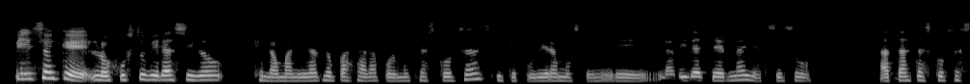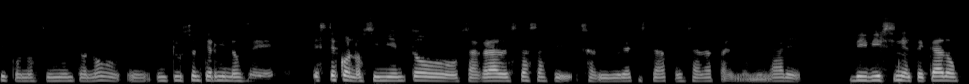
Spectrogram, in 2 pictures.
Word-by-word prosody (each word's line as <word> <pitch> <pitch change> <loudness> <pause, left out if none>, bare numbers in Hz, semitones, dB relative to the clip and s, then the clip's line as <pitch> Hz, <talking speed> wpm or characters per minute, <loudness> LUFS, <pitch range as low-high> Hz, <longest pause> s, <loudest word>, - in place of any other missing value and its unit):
Pienso 255 +3 +6
que 195 -9 +10
lo 200 -1 +6
justo 215 +3 +1
hubiera 210 -1 +7
sido 205 0 +2 0.3
que 195 - -5
la 170 -2 +1
humanidad 170 +1 0
no 190 - 0
pasara 180 0 -4
por 165 -3 -4
muchas 170 +1 -8
cosas, 230 +9 -3
y 195 - -5
que 170 - -7
pudiéramos 170 +1 -3
tener, 155 +1 -9
eh, 155 -2 -3
la 155 - -8
vida 180 +1 +3
eterna 185 +3 -1
y 200 - -2
acceso 165 +2 -8 0.7
a 160 - +3
tantas 185 +2 -1
cosas 190 0 -6
y - - -2
conocimiento, 165 0 -6
¿no? 175 +1 -5
Eh, 155 - -10
incluso 185 +3 -4
en 190 - -2
términos 185 -3 -1
de 455 - -10 0.4
este 210 - 0
conocimiento 175 -3 +2
sagrado, 165 +2 +3
esta 175 +2 -2
sabi 185 - -6
sabiduría 150 0 -4
que - - -20
estaba 160 0 -6
pensada 155 +1 -8
para - - -10
dominar, 160 - -7
eh, 155 - -3 0.5
vivir 190 +1 +3
sin 205 - -1
el 175 - +2
pecado. 180 +1 +4
175 Hz, 160 wpm, -28 LUFS, 165-190 Hz, 0.7 s, que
